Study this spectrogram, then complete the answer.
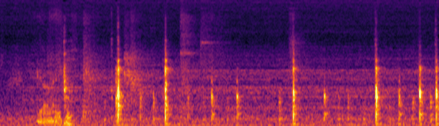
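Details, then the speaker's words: Jaguar XFR-S supercharger snout turned by hand before rebuild: irregular metallic ticks and heavy rattling from play in the two front bearings; very slight play also in the main supercharger; bearing replacement recommended. "However, there's a lot of play in these front bearings, and that's making the charger sound quite nasty. You hear it rattling? Yeah, that's pretty heavy. And basically we've got play in the in the front two bearings here."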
